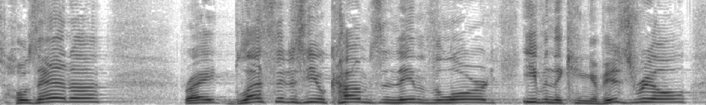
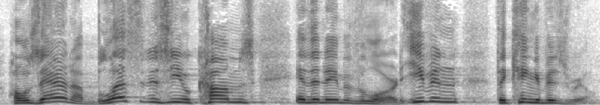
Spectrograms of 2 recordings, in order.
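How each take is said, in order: First: High, lifted hail of a cheering crowd; crowd cry. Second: Said in the usual way. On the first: Retold or imitated. Preacher voicing the crowd greeting Jesus, joyful cry. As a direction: call it out like the welcoming crowd. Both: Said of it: "crying out".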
